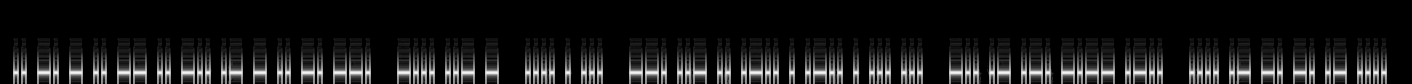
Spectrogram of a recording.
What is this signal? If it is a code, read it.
Morse code, heard as a keyed tone, about 30 wpm, 550 Hz. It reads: INTIMIDATING BUT HES GUILELESS DARYL HANNAH
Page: news headlines in morse code at 30 wpm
